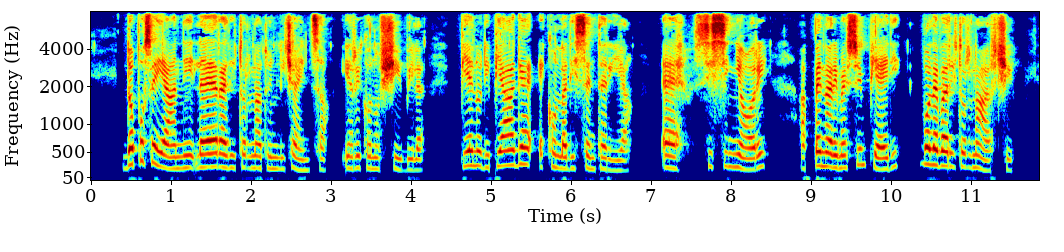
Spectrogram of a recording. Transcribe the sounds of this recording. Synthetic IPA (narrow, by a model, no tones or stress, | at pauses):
d̪oːposɛjanːilɛɛːɾarit̪ornaːt̪oinlit͡ʃɛnt̪sa | irːikonoʃːiːbile | pjɛːnod̪ipjaːɡeekːonlad̪isːent̪eɾiːa | esisːiɲːoːɾi | apːeːnaɾimesːoimpjɛːd̪i | voleːvaɾit̪ornart͡ʃi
